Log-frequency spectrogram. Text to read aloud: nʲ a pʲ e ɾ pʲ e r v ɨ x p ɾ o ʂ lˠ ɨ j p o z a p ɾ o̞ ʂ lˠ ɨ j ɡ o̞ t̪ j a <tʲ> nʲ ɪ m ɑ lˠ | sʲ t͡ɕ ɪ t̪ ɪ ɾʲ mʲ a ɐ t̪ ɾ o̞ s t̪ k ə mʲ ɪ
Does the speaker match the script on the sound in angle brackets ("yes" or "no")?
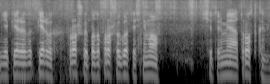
no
